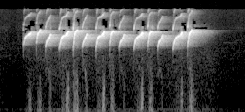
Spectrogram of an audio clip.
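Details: Brown-throated sunbird song, a lure recording for drawing in birds: a continuous fast stream of about a dozen high, bright, upward-swept chirps over nearly two seconds, with soft low taps underneath.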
